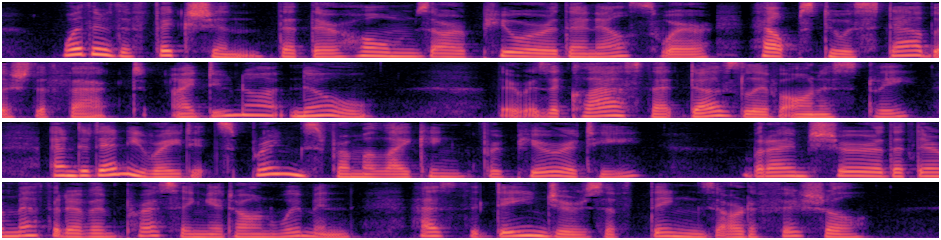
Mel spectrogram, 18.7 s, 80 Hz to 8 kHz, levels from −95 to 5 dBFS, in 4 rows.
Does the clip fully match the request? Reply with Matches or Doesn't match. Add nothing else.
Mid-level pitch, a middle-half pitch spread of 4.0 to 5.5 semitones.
Matches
